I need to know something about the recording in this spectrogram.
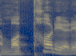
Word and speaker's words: material: 발음 조심해요. material이 아니라 발음이 여기가 ter예요. ter인데 발음은 material. 예, 여기 I, materials 이렇게 되고 supplies 동의어입니다.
